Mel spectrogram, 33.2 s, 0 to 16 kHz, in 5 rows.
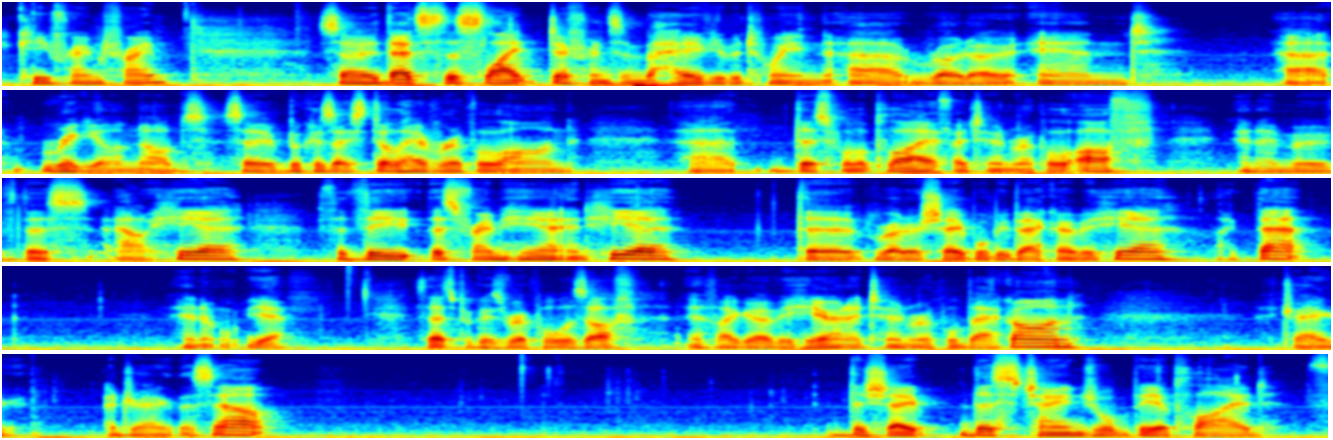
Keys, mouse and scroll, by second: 0.2 click, 6.7 click, 11.0 click, 11.7 click, 14.5 click, 17.4-19.6 drag, 23.7 click, 25.1 click, 26.0 click, 26.5 click, 26.8 click, 27.3 click, 28.8 click, 30.4 click.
